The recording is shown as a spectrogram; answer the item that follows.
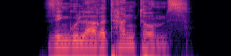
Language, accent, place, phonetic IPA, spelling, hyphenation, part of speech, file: German, Germany, Berlin, [zɪŋɡuˌlaːʁəˈtantʊms], Singularetantums, Sin‧gu‧la‧re‧tan‧tums, noun, De-Singularetantums.ogg
- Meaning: 1. genitive singular of Singularetantum 2. plural of Singularetantum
